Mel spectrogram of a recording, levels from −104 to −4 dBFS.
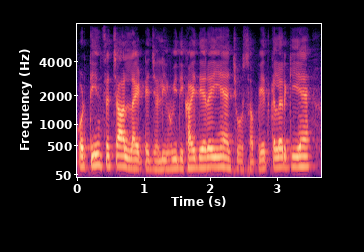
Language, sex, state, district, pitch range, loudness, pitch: Hindi, male, Uttar Pradesh, Shamli, 130-155 Hz, -19 LUFS, 145 Hz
